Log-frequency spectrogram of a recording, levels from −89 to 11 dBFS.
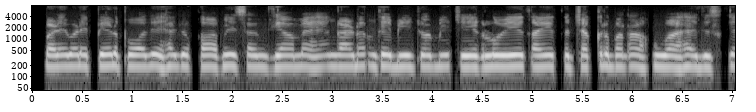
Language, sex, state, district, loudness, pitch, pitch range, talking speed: Hindi, male, Haryana, Rohtak, -14 LUFS, 190 Hz, 185-195 Hz, 195 wpm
